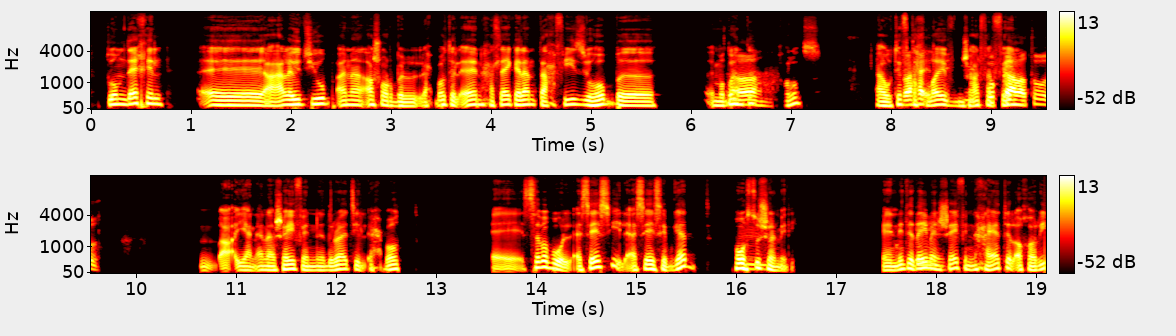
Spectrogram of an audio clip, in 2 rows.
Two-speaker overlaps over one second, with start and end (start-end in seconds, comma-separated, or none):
8.2-9.4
